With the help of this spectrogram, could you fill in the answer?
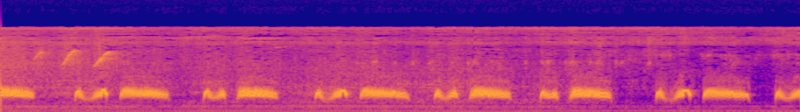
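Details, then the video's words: Spotted dove cooing energetically in rapid succession: paired short wavering notes then a sustained hollow coo, repeated many times. A few thin rising chirps from another bird open the passage. "Burung trkuku gacor"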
